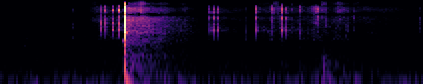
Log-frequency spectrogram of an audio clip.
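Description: Pliers snap sharply against the cut rubber of a guitar capo, one crisp close click followed by several faint scraping ticks as the rubber is pulled away, quiet with no voice.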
